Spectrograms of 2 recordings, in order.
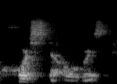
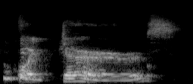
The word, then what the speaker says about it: hors d'oeuvre: hors d'oeuvre right uh as we spell it horse the overs but hors d'oeuvres um they've been around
